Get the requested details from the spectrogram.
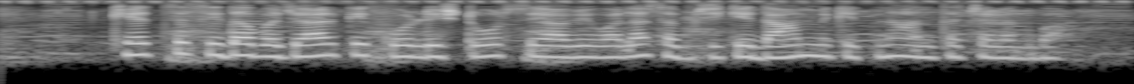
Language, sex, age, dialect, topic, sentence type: Bhojpuri, female, 18-24, Southern / Standard, agriculture, question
